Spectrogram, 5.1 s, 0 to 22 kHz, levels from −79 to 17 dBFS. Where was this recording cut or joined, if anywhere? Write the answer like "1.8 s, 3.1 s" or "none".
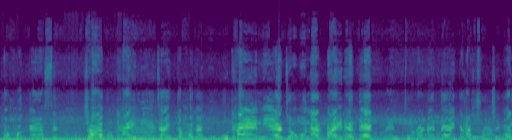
none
